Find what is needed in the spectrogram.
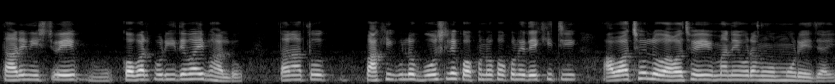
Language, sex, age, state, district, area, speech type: Bengali, female, 45-60, West Bengal, Howrah, urban, spontaneous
